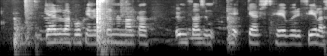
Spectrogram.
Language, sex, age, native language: Icelandic, male, 11, Icelandic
